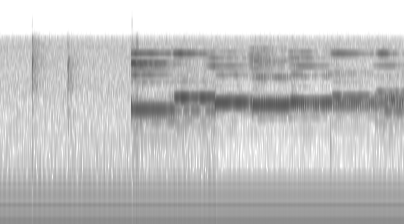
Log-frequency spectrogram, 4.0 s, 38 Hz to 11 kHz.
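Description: Two light clicks, then a short electronic chime melody of several clear notes from the small speaker of a 1/32 Aoshima radio-controlled Isuzu Erga model bus, starting about a second in, over a steady low hum.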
